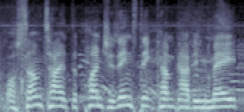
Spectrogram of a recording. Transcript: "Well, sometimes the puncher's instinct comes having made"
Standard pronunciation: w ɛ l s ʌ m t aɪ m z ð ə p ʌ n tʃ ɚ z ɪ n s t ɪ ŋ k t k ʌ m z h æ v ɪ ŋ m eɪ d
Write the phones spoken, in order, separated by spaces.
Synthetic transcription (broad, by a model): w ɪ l s ʌ m t aɪ m z ð ə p ʌ n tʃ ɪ z ɪ n s t ɪ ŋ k k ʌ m h æ v ɪ ŋ m eɪ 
